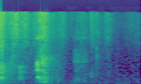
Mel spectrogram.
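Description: A French bulldog puppy making two short vocal sounds about half a second apart, then fainter sounds that fade out.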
